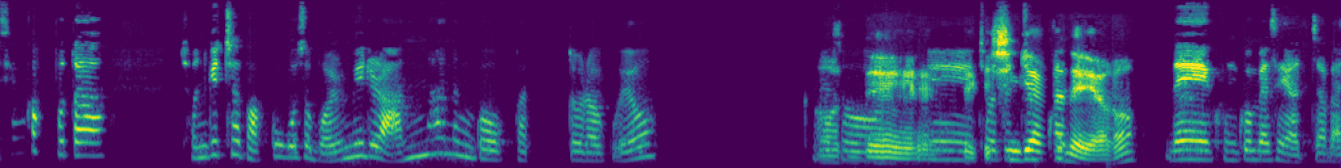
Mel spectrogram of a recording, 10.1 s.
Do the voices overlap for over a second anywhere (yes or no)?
yes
